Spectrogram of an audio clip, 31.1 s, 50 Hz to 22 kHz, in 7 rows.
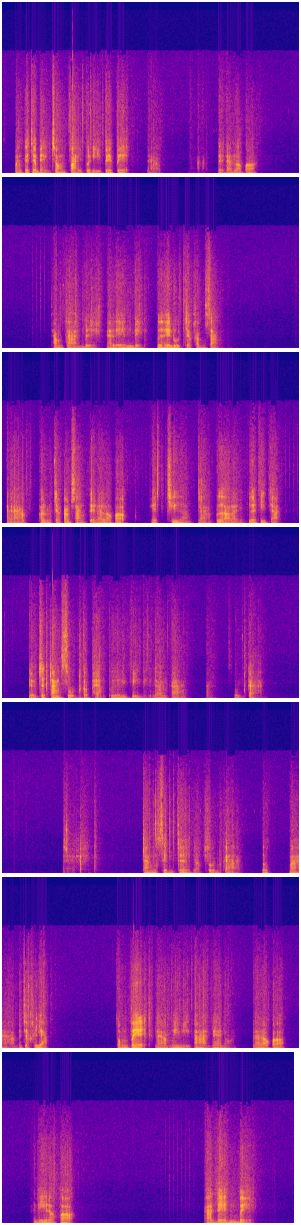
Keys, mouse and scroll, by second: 3.2 click, 4.3 click, 5.4 click, 6.7 click, 9.0 click, 9.7-10.7 drag, 12.7 click, 14.5 shift+click, 15.6 click, 17.0-18.1 drag, 20.8 click, 21.6 click, 22.7 click, 23.2 click, 24.7 click, 25.6 click, 30.0 click.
